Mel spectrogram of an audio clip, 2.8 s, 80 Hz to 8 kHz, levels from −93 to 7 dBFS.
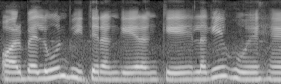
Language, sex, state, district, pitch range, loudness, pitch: Hindi, female, Uttar Pradesh, Lucknow, 195-220 Hz, -15 LUFS, 205 Hz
